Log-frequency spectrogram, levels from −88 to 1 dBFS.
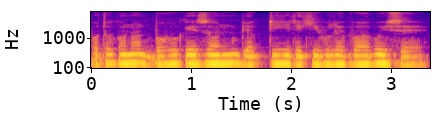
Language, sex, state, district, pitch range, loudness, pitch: Assamese, male, Assam, Sonitpur, 130-140 Hz, -12 LUFS, 135 Hz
